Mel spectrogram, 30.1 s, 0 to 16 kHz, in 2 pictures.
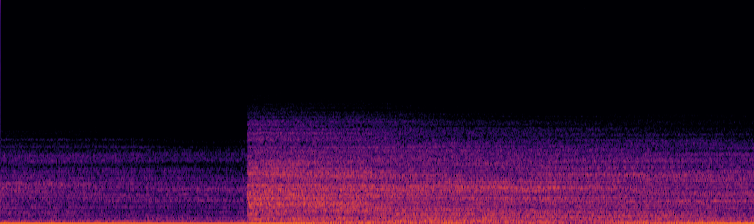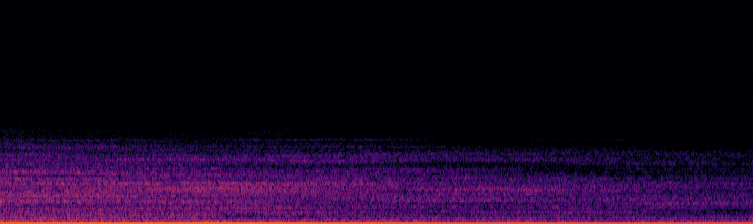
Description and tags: creepy spaceship 02
Hard to describe exactly what the noise is, but I picture an alien spaceship blasting off. A variation of creepy_spaceship_01
Found in old recordings. Most likely a granular stretch of a noise recorded in soundbooth. Judging by L/R split was recorded in stereo with a pair of Apex condenser mics.
low-pitch, sci-fi, spaceship, takeoff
